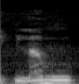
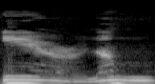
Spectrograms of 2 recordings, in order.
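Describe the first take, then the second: First: The opening throat sound is harsh and abruptly closed. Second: The opening throat sound is drawn out too long. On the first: "बहुत सख्त भी नहीं पढ़ना जैसे इलमु कुछ लोग पढ़ते हैं ए तो ये आवाज बंद हो जाती है" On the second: "बहुत लंबा भी नहीं करना इलमु तो वो भी गलत है"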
